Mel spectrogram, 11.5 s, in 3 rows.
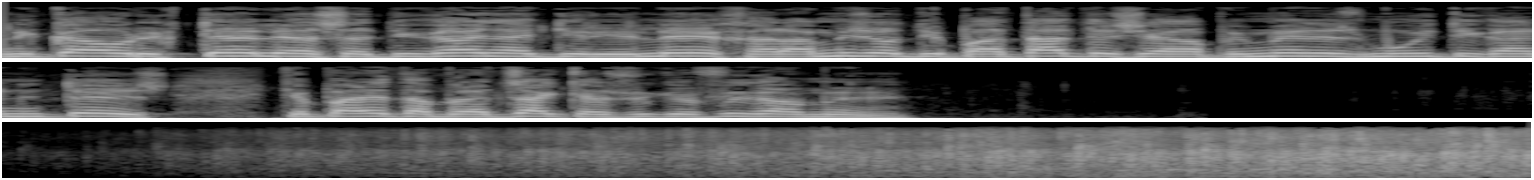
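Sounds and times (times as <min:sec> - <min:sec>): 
speech: 0:00.0 - 0:06.2
audience applause: 0:07.5 - 0:11.4.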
